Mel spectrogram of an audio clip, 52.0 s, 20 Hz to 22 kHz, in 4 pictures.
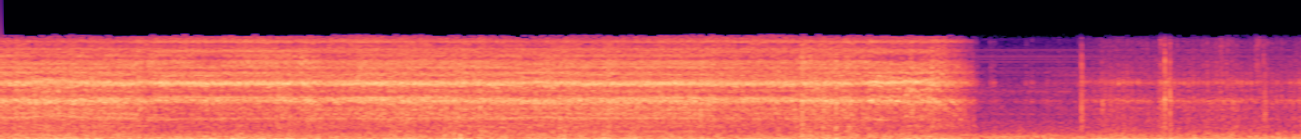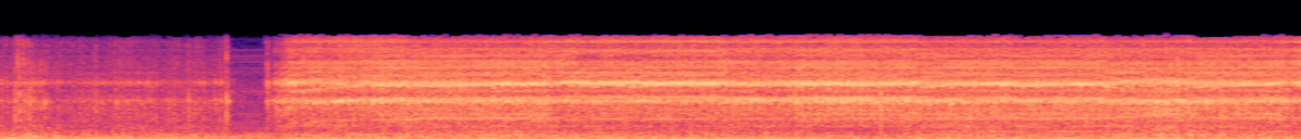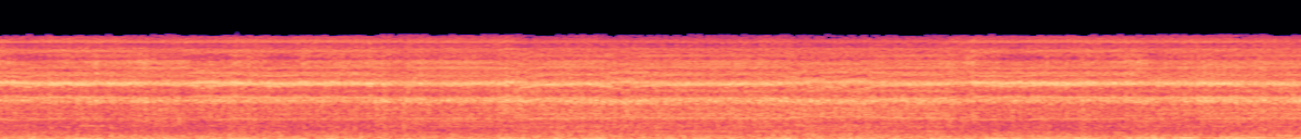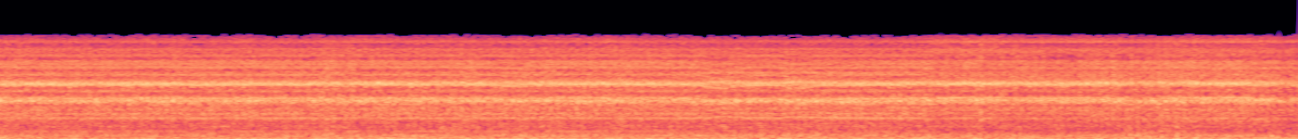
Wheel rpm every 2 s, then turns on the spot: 160, 160, 160, 160, 130, 10, 20, 30, 150, 160, 160, 160, 160, 160, 160, 160, 160, 160, 160, 160, 160, 160, 160, 160, 160, 160.
10-14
